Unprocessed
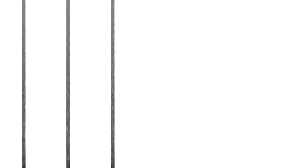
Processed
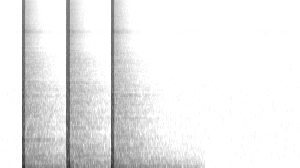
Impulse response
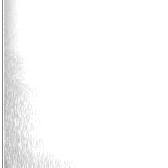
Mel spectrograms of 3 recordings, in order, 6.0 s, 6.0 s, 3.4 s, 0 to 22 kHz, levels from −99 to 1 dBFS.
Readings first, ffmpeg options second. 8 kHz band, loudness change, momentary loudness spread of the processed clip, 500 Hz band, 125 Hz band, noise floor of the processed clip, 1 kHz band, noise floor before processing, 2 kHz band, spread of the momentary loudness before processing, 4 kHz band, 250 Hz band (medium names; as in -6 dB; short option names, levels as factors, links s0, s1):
+3.0 dB, +2.5 dB, 0 LU, +2.5 dB, +2.5 dB, -80 dBFS, +2.5 dB, -83 dBFS, +2.5 dB, 0 LU, +2.5 dB, +2.5 dB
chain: -filter_complex "[0:a]asplit=2[s0][s1];[s1]equalizer=f=10000:w=7:g=9.5[s2];[1:a]atrim=start_sample=2205[s3];[s2][s3]afir=irnorm=-1:irlink=0,volume=0.422[s4];[s0][s4]amix=inputs=2:normalize=0"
